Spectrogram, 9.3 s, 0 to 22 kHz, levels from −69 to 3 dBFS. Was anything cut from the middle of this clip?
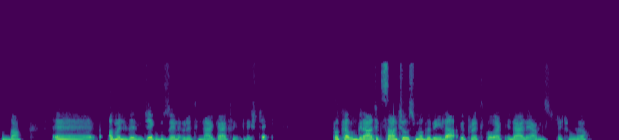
yes; 2 cuts; at 2.3 s, 6.9 s

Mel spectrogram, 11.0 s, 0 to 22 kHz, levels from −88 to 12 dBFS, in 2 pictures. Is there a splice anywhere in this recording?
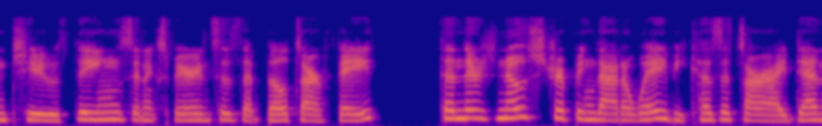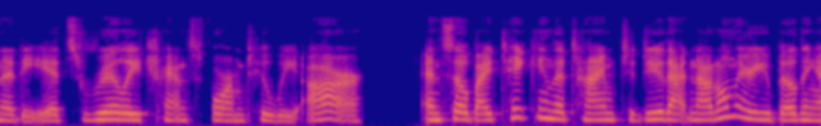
no; 0 cuts

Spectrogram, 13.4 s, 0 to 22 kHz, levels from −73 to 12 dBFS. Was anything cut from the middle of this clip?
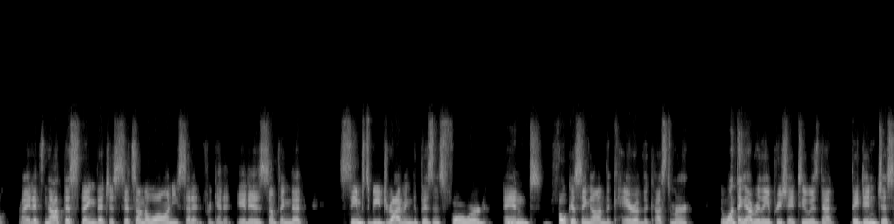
no; 0 cuts

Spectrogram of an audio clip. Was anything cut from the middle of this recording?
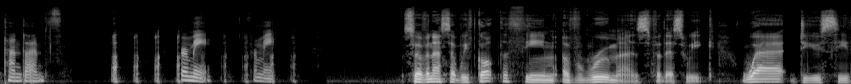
no; 0 cuts

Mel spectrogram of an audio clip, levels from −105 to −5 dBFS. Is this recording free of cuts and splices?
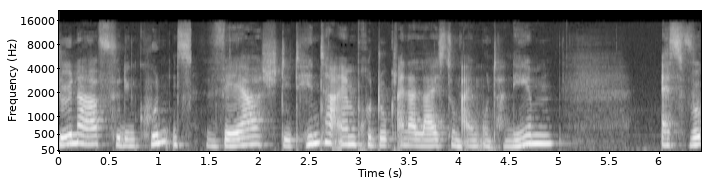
no; 3 cuts; at 1.3 s, 3.4 s, 4.0 s

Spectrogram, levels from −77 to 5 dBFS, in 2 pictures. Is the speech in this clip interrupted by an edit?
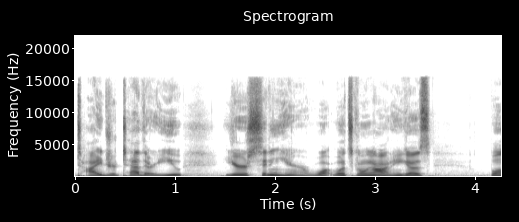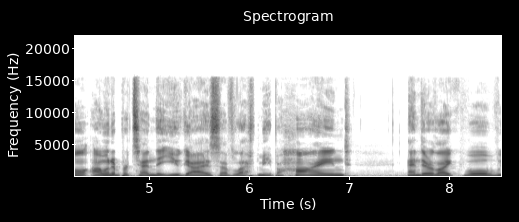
no; 0 cuts

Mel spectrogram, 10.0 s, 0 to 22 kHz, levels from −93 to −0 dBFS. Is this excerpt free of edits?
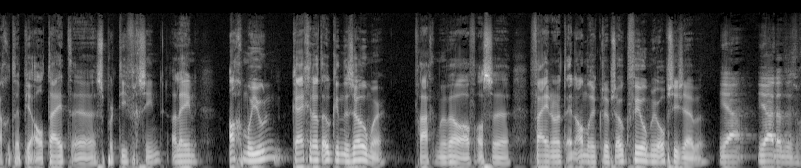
yes; 0 cuts

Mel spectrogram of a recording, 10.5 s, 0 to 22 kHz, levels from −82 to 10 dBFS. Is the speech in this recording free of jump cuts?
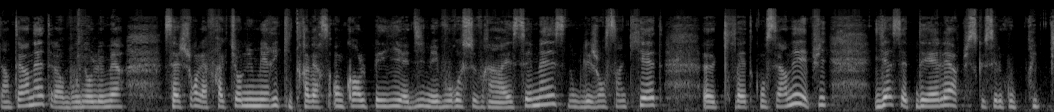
no; 2 cuts; at 7.3 s, 9.2 s

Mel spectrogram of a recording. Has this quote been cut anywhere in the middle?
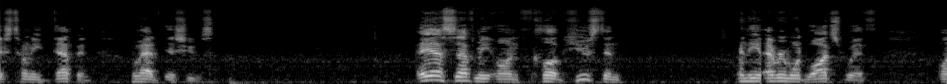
yes; 5 cuts; at 1.6 s, 4.7 s, 5.3 s, 7.6 s, 8.0 s

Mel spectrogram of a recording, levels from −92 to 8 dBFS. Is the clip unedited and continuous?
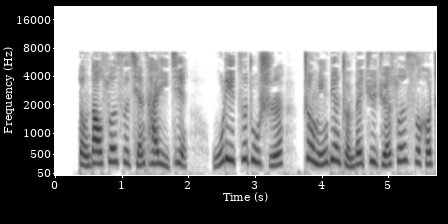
yes; 0 cuts

